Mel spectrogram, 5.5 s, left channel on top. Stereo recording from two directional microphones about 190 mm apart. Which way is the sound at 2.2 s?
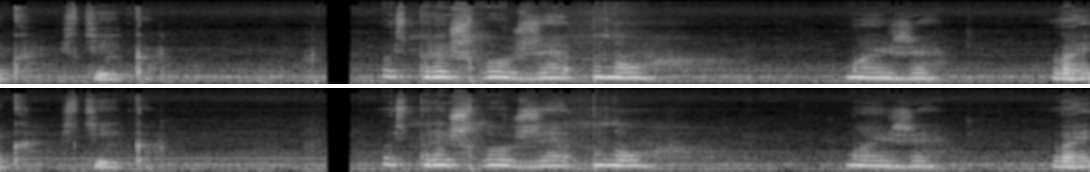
5° left (ahead or behind).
